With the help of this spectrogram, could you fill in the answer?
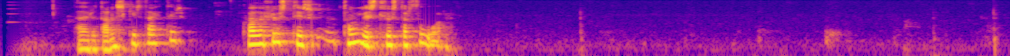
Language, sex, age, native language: Icelandic, female, 40-49, Icelandic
